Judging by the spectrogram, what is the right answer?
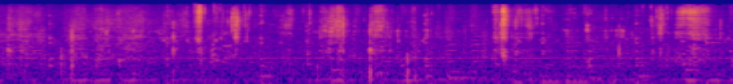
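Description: A person slurping and chewing instant cup noodles, with short wet slurps about three and a half, five and seven seconds in and small clicks between them.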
